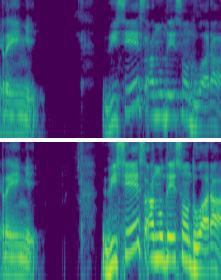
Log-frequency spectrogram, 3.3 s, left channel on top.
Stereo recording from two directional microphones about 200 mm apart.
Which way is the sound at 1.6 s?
55° right (ahead or behind).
